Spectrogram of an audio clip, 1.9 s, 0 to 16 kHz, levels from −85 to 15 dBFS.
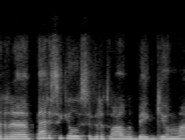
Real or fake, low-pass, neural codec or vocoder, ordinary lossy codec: real; 14.4 kHz; none; AAC, 96 kbps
